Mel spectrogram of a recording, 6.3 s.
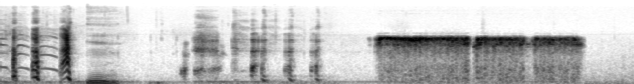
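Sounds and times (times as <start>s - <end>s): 
person imitating steam iron: 3.7s - 5.8s.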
